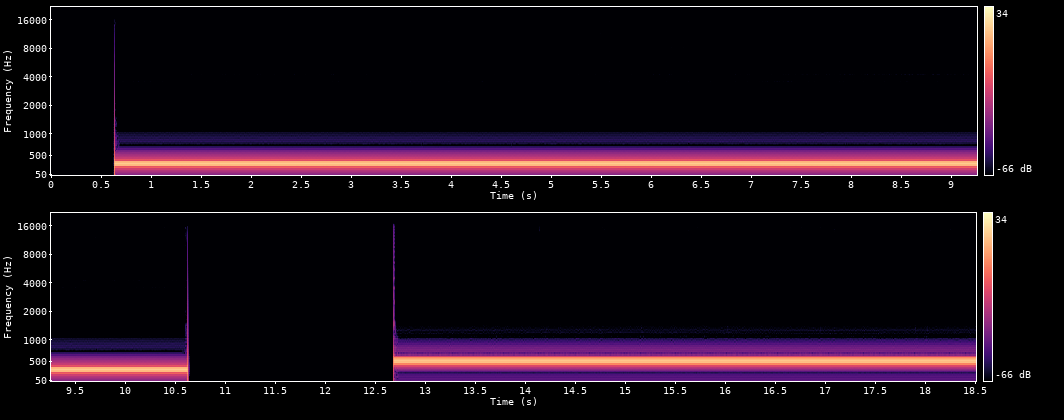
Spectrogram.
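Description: Two steady pure tones, a lower one for about ten seconds, a pause, then a higher one: simulated pure tone audiometry hearing test tones.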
